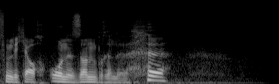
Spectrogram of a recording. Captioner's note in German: lacht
